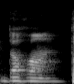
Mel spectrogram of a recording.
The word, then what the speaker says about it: Doron: Doron. – Doron. Yeah, I will say to Abigail, oh, it's Doron.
